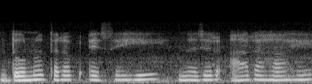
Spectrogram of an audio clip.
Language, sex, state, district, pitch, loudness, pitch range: Hindi, female, Chhattisgarh, Korba, 205 Hz, -16 LUFS, 195-210 Hz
